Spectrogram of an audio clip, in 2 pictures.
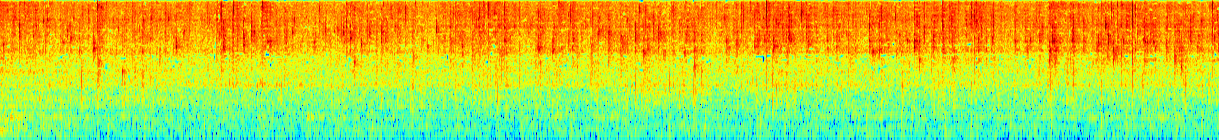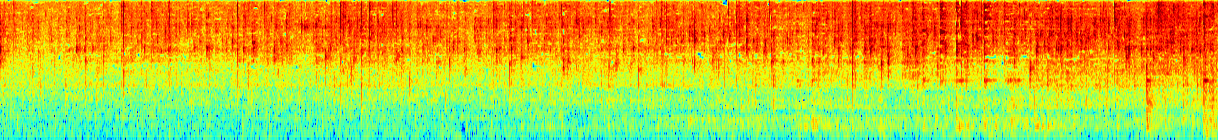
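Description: Chicken pakodi frying in a pan, a steady quiet sizzle with faint crackle and stirring that grows slightly louder toward the end, with no voices.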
